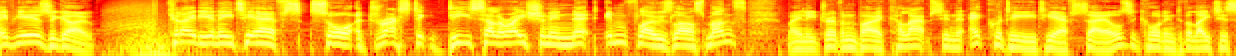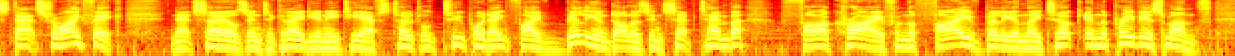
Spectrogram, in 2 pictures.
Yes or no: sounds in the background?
no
